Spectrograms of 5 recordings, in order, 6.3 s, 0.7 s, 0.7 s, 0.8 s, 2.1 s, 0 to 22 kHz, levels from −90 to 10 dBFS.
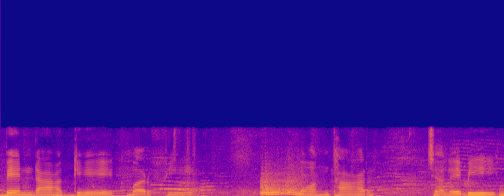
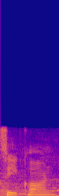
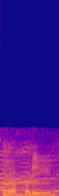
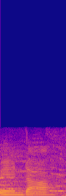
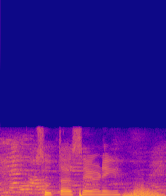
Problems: constant background noise, continuous background conversations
